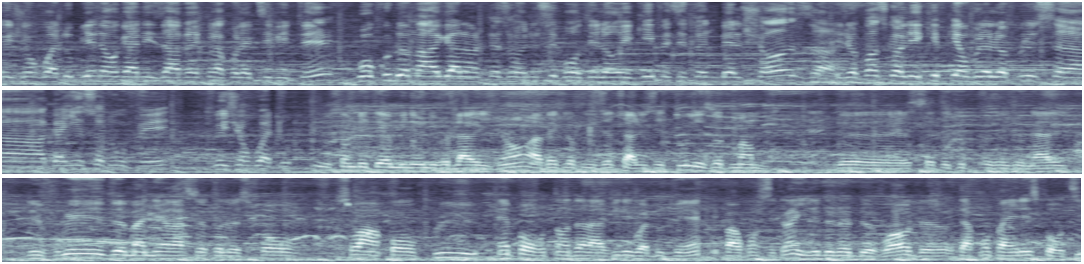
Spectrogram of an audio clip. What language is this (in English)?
French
